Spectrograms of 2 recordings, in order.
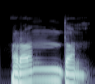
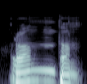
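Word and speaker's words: ロンドン: এখানে উচ্চারণ করতেছে রন্দন। রন্দন।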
